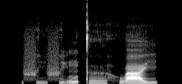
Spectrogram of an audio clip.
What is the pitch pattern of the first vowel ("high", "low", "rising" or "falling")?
low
